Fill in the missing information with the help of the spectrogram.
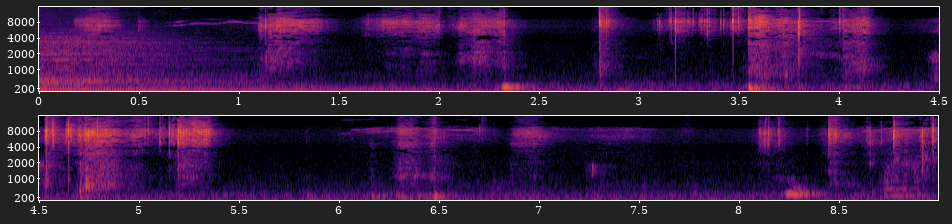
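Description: A wooden toothpick being pushed into and drawn out of the skins of whole air-fryer-baked potatoes to test that they are cooked through: a run of short, irregular scratchy sounds.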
